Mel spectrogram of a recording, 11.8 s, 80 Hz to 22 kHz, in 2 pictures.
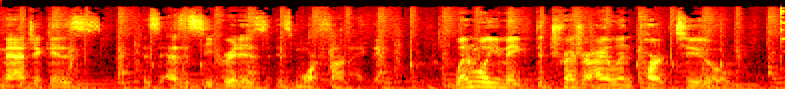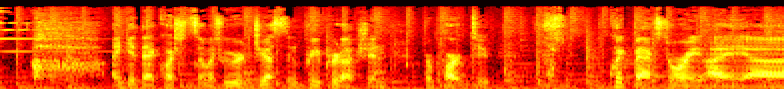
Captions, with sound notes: So the magic as a secret is more fun I think. When will you make The Treasure Island Part 2? [ring] I get that question so much. We were just in pre production for part 2. Quick backstory.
